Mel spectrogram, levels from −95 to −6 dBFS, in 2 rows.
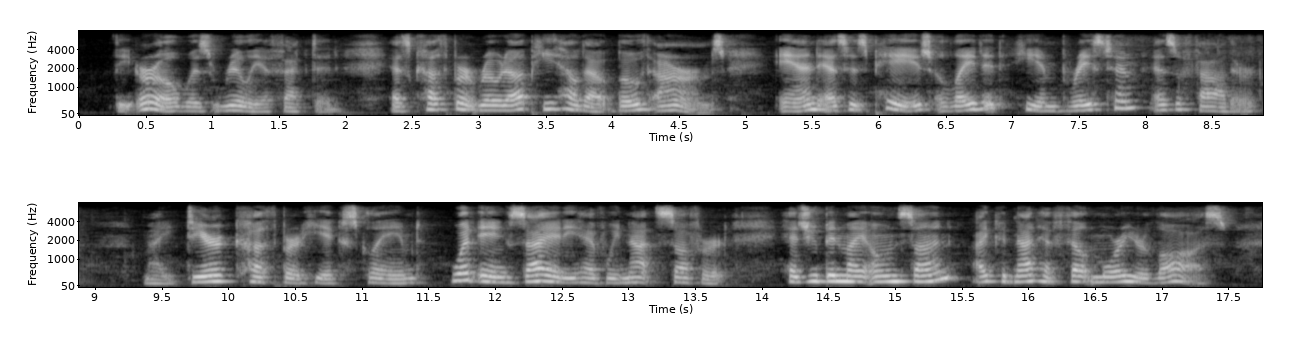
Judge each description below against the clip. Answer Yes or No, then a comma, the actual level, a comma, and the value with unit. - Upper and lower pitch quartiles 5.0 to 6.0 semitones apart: No, average, 4.5 semitones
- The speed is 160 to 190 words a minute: Yes, average, 170 wpm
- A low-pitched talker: No, medium, 185 Hz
